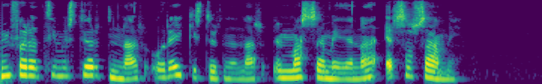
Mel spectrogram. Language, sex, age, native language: Icelandic, female, 30-39, Icelandic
